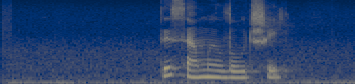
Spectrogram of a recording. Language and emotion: Russian, positive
